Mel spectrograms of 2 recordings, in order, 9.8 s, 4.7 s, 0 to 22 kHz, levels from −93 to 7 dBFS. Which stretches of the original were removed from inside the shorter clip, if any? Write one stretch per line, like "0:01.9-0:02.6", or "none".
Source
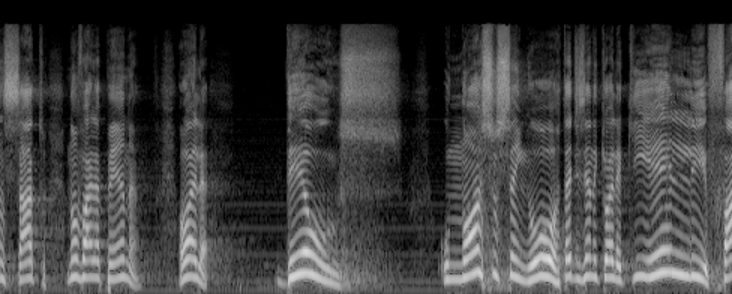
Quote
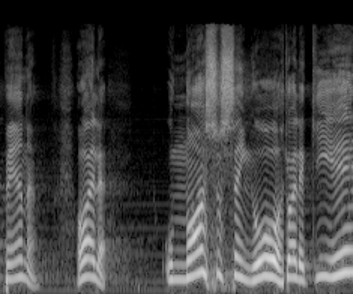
0:03.4-0:05.7
0:07.5-0:08.0

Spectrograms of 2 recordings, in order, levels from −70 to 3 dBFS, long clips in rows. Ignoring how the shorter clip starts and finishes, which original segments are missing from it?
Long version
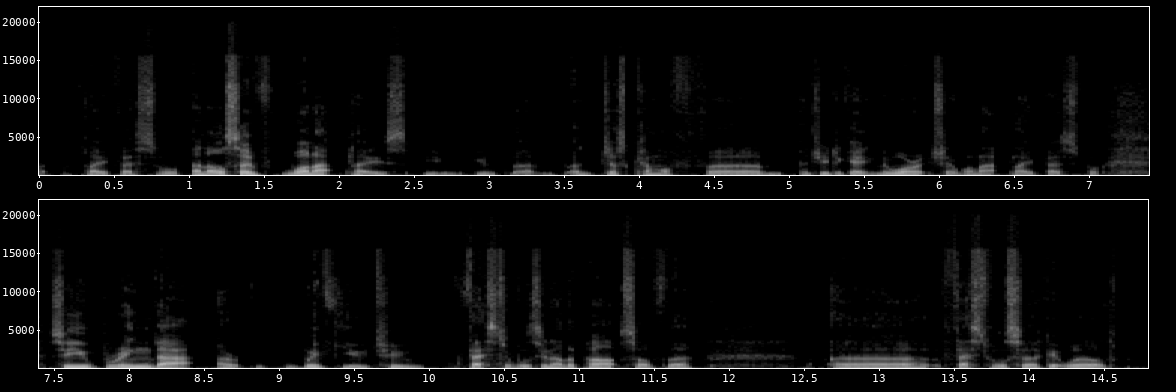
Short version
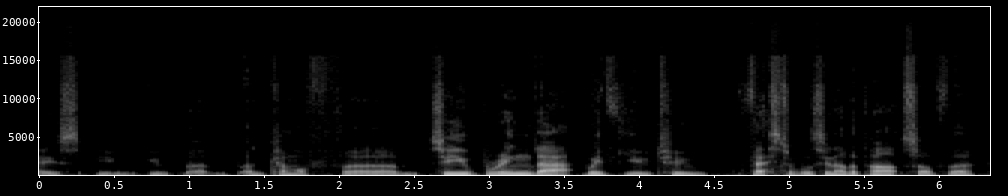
0:03.7-0:03.9
0:05.0-0:07.4
0:08.5-0:09.1

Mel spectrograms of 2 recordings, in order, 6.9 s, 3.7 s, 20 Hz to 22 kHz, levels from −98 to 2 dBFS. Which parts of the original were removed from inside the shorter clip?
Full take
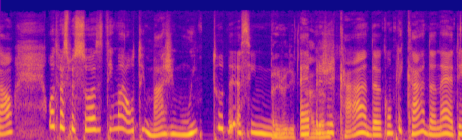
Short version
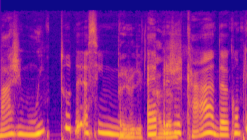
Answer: none

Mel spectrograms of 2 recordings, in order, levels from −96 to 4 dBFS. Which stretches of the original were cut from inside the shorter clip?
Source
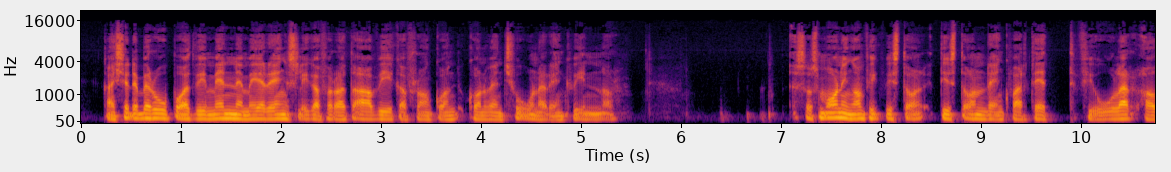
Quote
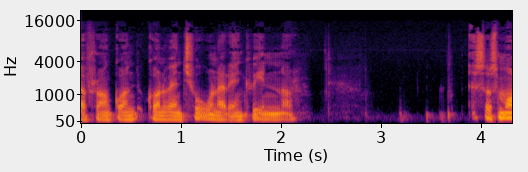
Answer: none

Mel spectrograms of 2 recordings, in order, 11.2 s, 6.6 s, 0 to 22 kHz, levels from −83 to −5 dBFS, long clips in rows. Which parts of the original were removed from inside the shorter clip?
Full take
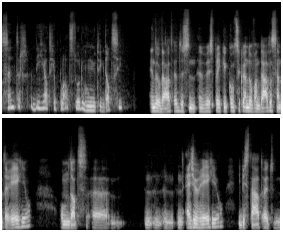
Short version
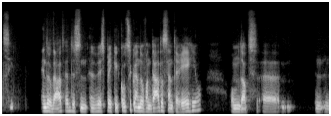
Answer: none

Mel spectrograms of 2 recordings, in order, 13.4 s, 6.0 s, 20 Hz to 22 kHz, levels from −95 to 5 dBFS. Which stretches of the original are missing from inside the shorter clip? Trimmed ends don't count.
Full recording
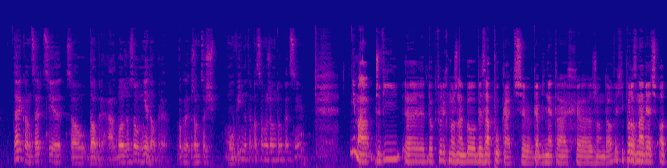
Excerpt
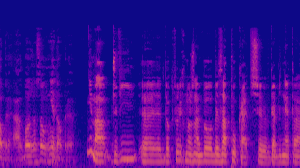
0:03.5-0:06.9

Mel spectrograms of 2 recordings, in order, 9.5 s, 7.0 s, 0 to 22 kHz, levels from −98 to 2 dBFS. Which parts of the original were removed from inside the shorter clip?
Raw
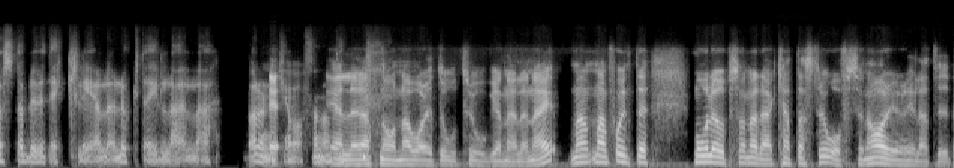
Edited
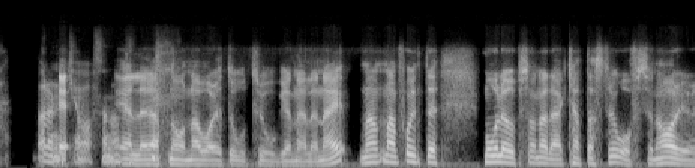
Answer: none

